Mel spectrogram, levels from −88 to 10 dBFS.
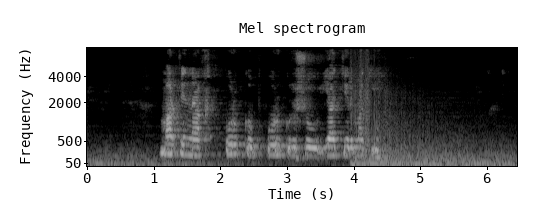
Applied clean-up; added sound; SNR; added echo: none; Explosion; 12 dB; reverberation time 0.7 s.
